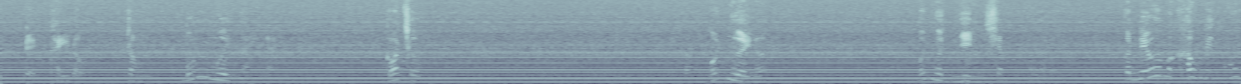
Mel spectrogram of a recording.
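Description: Loud, steady hum with a ladder of even overtones, unchanging throughout, with a faint voice just audible beneath it.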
